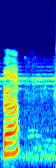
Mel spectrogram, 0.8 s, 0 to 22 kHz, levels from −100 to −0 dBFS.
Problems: background sounds at intervals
